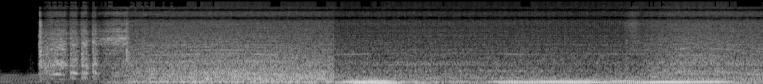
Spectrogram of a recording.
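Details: 2007 Toyota Sequoia after a charging-system fix with a new alternator; a brief crank, then a clean catch into a steady, smooth idle with light blips. Normal start and idle.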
